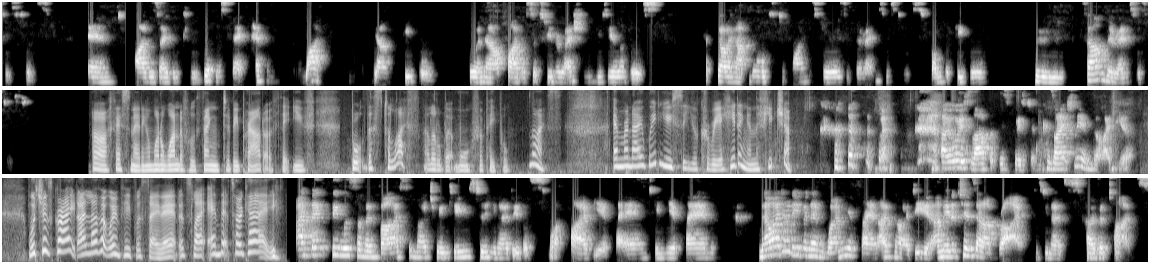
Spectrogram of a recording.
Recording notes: As is sometimes the way with virtual recordings, the audio quality varies in this interview.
